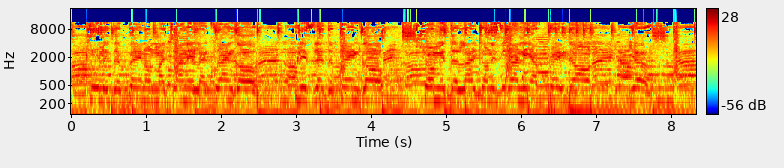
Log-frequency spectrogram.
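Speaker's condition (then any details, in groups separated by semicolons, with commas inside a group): No condition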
